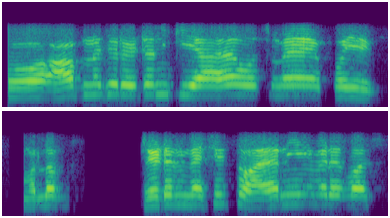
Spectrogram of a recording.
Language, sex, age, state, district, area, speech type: Urdu, male, 18-30, Uttar Pradesh, Gautam Buddha Nagar, urban, conversation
